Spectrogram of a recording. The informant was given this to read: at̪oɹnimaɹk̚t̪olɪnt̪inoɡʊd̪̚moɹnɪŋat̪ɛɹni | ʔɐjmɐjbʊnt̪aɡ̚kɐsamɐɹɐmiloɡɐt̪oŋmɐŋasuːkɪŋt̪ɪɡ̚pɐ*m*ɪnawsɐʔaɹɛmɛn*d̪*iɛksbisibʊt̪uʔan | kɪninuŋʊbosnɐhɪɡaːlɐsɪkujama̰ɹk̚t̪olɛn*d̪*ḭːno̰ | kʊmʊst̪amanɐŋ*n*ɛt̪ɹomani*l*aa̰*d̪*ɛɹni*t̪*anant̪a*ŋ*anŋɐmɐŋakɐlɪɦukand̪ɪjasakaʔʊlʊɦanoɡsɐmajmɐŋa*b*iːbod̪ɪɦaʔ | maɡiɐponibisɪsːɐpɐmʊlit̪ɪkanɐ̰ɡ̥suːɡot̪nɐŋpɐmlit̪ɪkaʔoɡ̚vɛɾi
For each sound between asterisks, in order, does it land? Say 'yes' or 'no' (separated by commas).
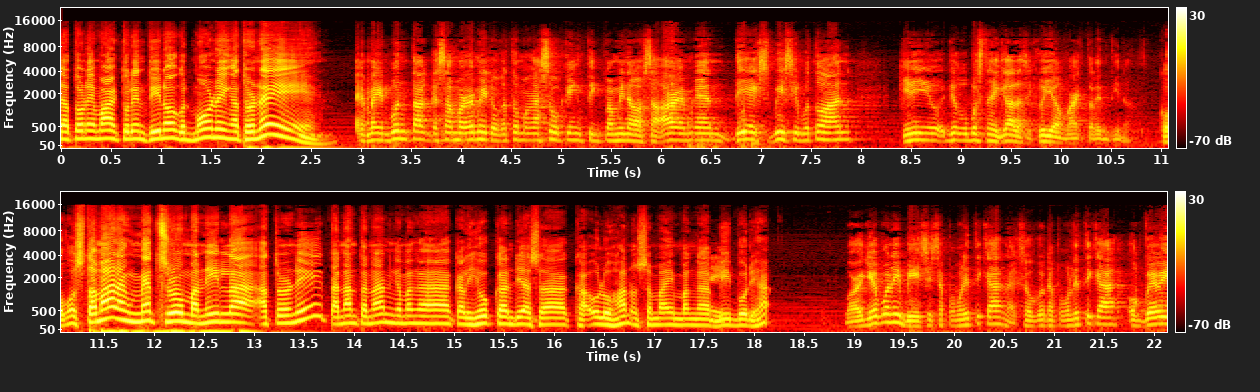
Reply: yes, yes, no, no, yes, no, yes, no, yes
